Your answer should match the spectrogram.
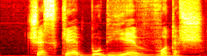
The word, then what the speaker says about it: České Budějovice: 2 trains have crashed in the city of Czech Republic near the city of České Budějovice, as we pronounce it.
